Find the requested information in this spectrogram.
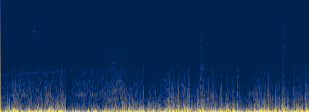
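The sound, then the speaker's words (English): Strong wind at a baseball field buffets the microphone in a continuous low, rumbling roar that surges and eases without pause, loud and alone. “Wind today has been unrelenting.”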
